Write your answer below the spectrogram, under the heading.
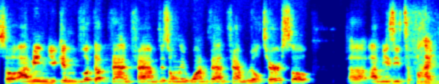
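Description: A man with a plain, everyday voice speaks at a medium pitch and a moderate pace with fairly even intonation. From Vancouver, Canada (born in Hong Kong). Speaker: real estate agent. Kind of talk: casual interview.

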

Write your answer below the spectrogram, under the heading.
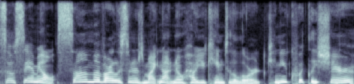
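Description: With a plain, everyday voice, a woman talks at a moderate pace and ordinary pitch variation, the sound dry and close with no echo. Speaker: podcast co-host. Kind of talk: casual chat.

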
